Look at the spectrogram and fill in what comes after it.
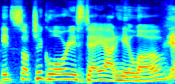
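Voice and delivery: thick, easygoing Australian accent throughout. Asked by an audience member to hear more of her Aussie accent: Australian accent. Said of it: "can we please hear more of your Aussie accent?".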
